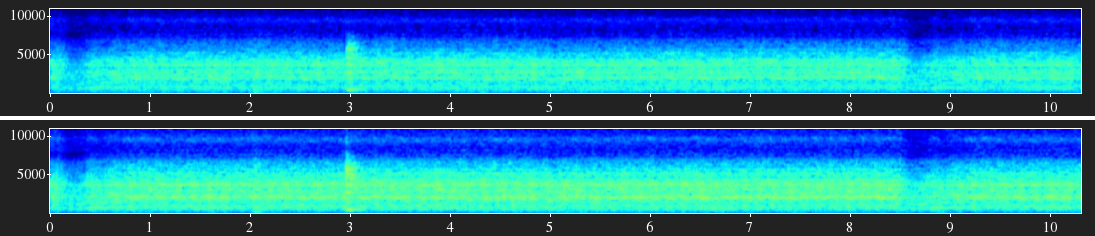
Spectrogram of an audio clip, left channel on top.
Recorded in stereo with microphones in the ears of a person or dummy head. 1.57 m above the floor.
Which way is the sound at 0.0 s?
70° right (ahead or behind).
